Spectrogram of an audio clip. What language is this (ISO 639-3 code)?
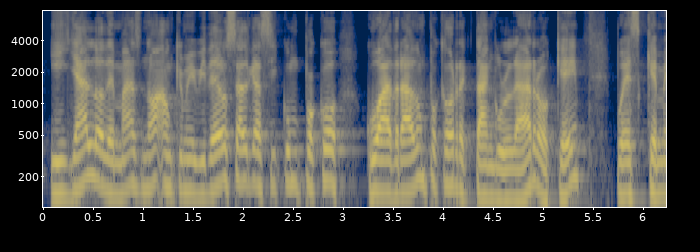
spa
